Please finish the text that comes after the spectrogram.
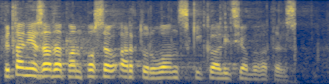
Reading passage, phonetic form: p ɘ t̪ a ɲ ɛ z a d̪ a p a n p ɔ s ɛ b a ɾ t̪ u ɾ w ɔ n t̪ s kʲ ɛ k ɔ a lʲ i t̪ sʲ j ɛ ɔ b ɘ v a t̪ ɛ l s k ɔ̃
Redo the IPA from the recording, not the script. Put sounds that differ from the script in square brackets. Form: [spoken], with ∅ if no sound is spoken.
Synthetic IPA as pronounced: p ɘ t̪ a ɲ ɛ z a d̪ a p a n p ɔ s ɛ [w] a ɾ t̪ u ɾ w ɔ n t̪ s kʲ [i] k ɔ a lʲ i t̪ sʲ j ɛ ɔ b ɘ v a t̪ ɛ l s k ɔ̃

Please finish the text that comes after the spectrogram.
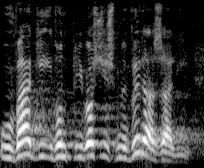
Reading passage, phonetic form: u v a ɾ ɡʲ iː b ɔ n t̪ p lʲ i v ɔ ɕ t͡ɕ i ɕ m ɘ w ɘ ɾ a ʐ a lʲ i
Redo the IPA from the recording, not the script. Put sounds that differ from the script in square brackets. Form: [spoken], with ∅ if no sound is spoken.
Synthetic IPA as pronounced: u v a [∅] ɡʲ iː [v] ɔ n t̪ p lʲ i v ɔ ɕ t͡ɕ i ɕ m ɘ [v] ɘ ɾ a ʐ a lʲ i

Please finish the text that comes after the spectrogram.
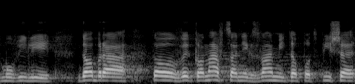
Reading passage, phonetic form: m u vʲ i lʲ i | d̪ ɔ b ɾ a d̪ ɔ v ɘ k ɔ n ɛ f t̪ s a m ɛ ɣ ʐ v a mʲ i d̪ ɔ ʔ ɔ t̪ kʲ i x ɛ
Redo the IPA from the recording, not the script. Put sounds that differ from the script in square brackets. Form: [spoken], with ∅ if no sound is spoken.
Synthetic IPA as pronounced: m u vʲ i lʲ i | d̪ ɔ b ɾ a [t̪] ɔ v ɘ k ɔ n [a] f t̪ s a [ɲ] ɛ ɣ [z] v a mʲ i [t̪] ɔ [p] ɔ t̪ [pʲ] i [ʂ] ɛ

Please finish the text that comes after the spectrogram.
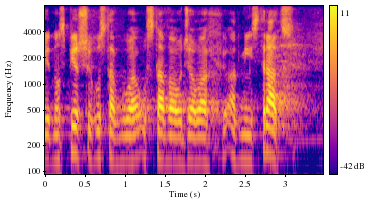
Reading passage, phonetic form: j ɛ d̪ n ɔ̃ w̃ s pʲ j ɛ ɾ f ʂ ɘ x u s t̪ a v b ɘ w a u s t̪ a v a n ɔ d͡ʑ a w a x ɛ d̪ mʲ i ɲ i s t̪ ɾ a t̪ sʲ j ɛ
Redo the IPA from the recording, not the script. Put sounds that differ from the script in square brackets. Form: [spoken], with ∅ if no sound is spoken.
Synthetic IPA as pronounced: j ɛ d̪ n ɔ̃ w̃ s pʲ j ɛ ɾ f ʂ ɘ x u s t̪ a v b ɘ w a u s t̪ a v a [∅] ɔ d͡ʑ a w a x [a] d̪ mʲ i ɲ i s t̪ ɾ a t̪ sʲ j [i]

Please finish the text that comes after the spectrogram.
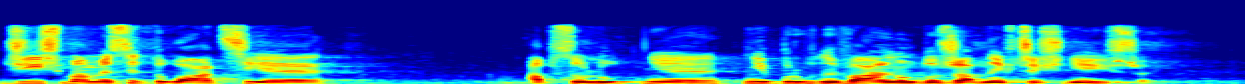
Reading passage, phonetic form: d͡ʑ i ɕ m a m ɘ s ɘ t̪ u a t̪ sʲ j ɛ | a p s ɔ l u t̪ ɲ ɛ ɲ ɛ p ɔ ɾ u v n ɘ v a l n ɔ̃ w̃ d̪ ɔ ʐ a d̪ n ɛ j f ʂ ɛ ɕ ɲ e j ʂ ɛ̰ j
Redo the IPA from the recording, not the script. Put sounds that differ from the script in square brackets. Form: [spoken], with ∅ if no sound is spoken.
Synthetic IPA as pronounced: d͡ʑ i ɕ m a m ɘ s ɘ t̪ u a t̪ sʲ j ɛ | a p s ɔ l u t̪ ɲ ɛ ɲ ɛ p ɔ ɾ u v n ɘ v a l n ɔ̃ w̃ d̪ ɔ ʐ a d̪ n ɛ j f [t͡ʂ] ɛ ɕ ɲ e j ʂ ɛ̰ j

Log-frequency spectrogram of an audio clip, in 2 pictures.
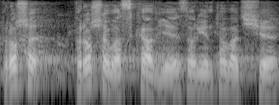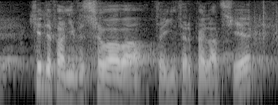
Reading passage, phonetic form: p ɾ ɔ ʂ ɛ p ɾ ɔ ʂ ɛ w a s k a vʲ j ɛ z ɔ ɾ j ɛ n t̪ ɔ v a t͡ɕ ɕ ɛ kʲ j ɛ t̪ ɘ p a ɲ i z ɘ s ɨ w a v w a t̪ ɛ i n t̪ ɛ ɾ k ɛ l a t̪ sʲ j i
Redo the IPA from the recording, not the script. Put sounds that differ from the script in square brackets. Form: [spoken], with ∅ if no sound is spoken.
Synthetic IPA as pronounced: p ɾ ɔ ʂ ɛ p ɾ ɔ ʂ ɛ w a s k a vʲ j ɛ z ɔ ɾ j ɛ n t̪ ɔ v a t͡ɕ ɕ ɛ kʲ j ɛ [d̪] ɘ p a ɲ i [v] ɘ s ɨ w a [∅] w a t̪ ɛ i n t̪ ɛ ɾ [p] ɛ l a t̪ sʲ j [ɛ]

